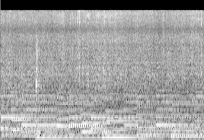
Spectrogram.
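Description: Aninikad shells sizzling as they sauté in hot oil in a stainless-steel pot, under background music. One short tap comes just under a second in.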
